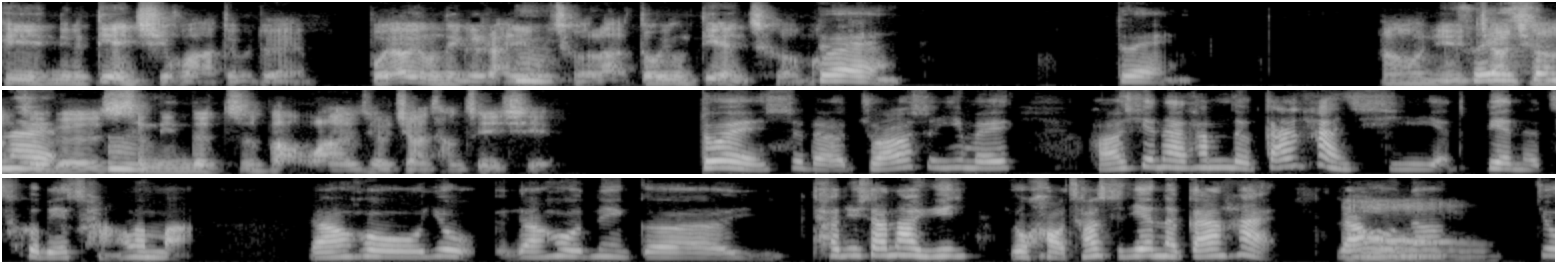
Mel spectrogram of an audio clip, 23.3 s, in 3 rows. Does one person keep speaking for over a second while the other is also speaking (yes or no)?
yes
